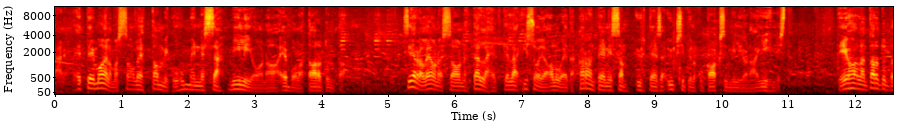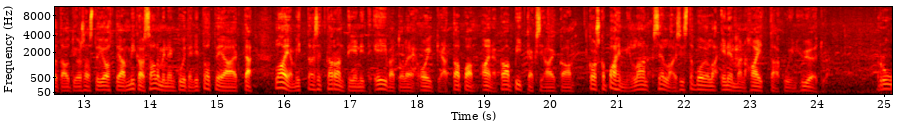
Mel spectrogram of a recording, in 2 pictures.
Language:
Finnish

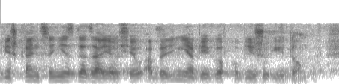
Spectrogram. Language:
Polish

